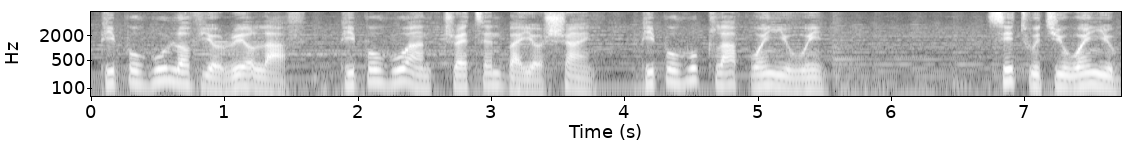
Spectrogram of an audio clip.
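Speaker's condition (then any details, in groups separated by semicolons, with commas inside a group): No condition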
